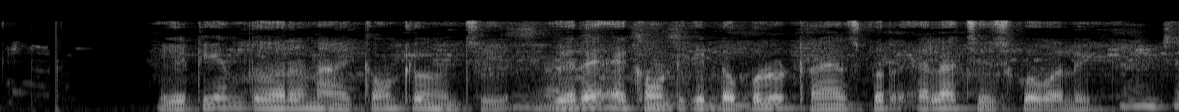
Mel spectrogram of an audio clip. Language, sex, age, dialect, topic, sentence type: Telugu, male, 18-24, Utterandhra, banking, question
